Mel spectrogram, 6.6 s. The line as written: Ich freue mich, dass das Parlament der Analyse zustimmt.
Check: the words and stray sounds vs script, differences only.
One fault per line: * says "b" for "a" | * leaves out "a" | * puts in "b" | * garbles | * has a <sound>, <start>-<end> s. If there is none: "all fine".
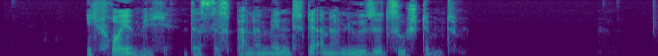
all fine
